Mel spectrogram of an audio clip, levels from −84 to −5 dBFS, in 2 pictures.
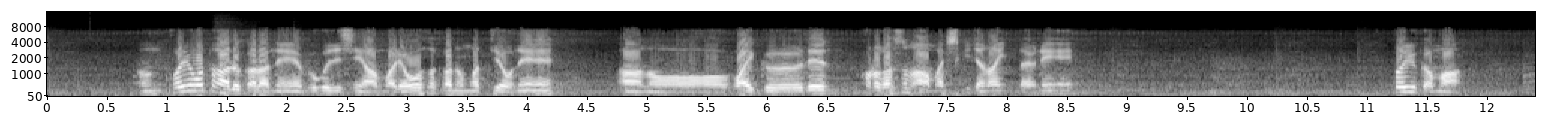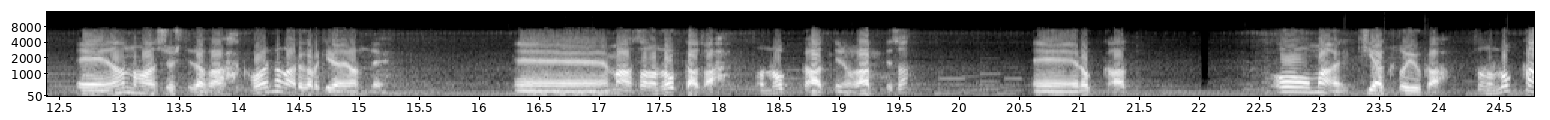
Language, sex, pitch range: Japanese, male, 115-185 Hz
